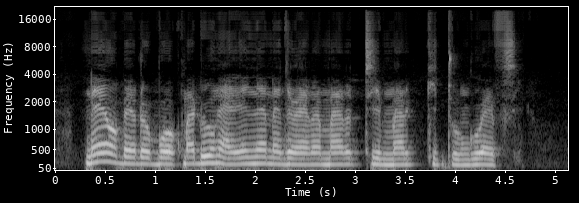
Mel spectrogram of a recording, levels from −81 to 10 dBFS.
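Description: Speech run through a starved low-bitrate codec, likely Opus in its CELT mode, with damage pointing to roughly 16 kbps. This Opus compression keeps the full band to 20.1 kHz but fills underfed bands with folded or noise content, making the voice plainly grainy and rough throughout.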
